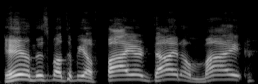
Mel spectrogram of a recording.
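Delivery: impressed, stretching the big words; retold excitement. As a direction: play up your own earlier hype. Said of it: "I was like".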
